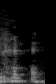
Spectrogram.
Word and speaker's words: Melee: So, but, the fact that they've got Melee there still, or Melee, however you pronounce it, there still is like massive. It's over 10 years old. Melee. It's actually Melee, yeah.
